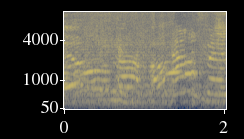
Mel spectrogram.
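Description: Crowd babble of many overlapping voices, mostly children's high-pitched voices talking and calling out, with no single clear speaker.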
